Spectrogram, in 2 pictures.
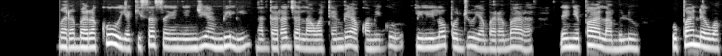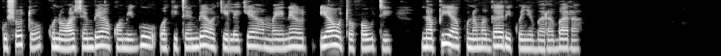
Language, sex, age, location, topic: Swahili, female, 25-35, Nairobi, government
